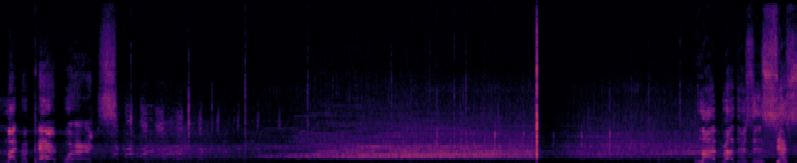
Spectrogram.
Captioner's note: cheers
